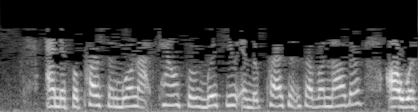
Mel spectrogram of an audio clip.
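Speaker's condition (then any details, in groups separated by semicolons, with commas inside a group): No condition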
